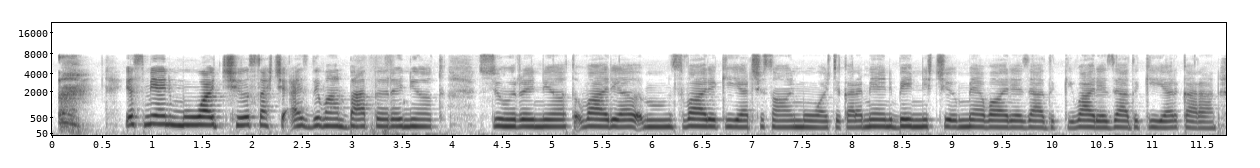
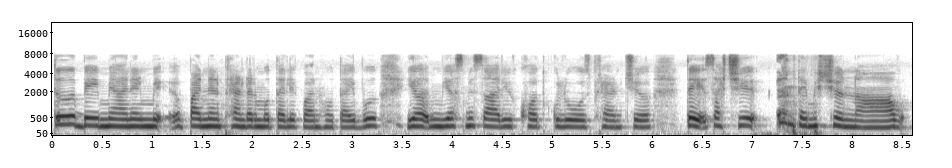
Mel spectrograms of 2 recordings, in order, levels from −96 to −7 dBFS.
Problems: constant background noise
